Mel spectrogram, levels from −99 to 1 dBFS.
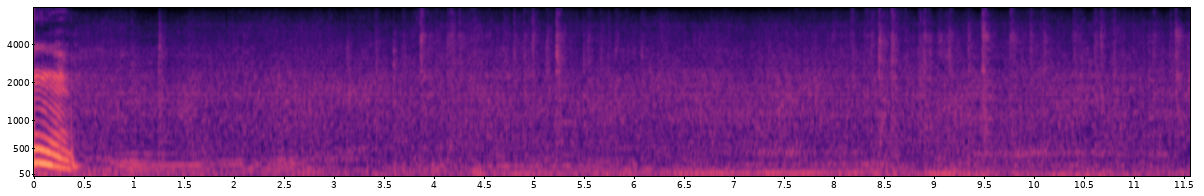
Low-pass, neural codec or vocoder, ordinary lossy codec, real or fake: none; codec, 16 kHz, 4 kbps, X-Codec, HuBERT features, trained on general audio; none; fake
